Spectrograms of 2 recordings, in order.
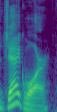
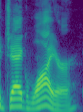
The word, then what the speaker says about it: Jaguar: what I'm always like I always thought it was Jaguar like just a Jaguar Jaguar I was I always said Jaguar and then there's some who say jagwire which I was like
